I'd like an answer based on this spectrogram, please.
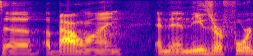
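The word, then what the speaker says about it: bowline: line hitch and then bow line which is pronounced the correct way alright so again square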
